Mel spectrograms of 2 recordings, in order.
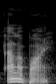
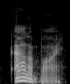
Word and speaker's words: alibi: nine today's word is Alibi alabi Alibi is three syllables Alibi Alibi is noun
